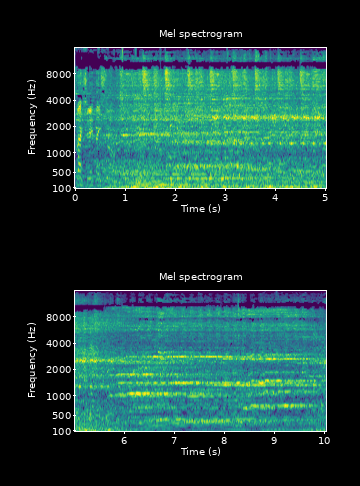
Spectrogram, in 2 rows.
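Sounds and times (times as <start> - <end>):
crowd noise rumble: 0.0 - 10.0
crowd singing together: 1.4 - 4.6.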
